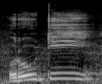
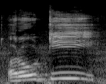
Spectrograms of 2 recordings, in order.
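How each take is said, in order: No difference in how they are said.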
